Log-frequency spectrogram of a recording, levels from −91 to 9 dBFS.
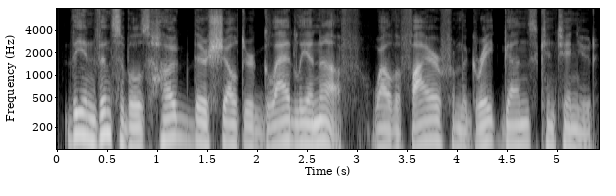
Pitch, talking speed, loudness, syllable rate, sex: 105 Hz, 165 wpm, -17 LUFS, 4.8 syllables/s, male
